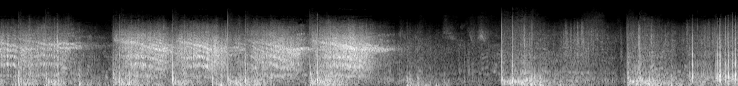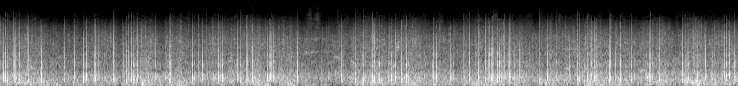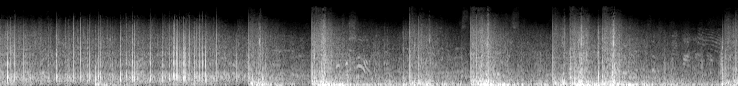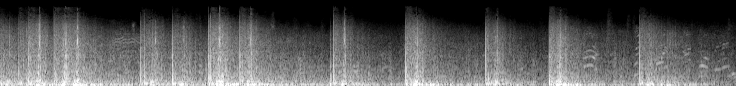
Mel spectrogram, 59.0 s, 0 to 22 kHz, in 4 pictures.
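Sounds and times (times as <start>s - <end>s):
fireworks booming: 0.0s - 59.0s
fireworks crackling and popping: 0.0s - 59.0s.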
